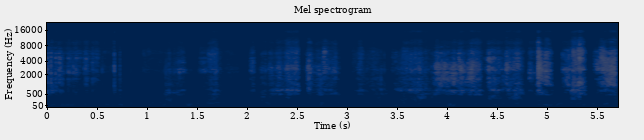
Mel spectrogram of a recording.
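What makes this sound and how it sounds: Long pointed acrylic nails scratch and dig into a small, solid, unwrapped green floral foam block held in the hands. The result is quiet, bright, crumbly scratching in uneven bursts with brief pauses between them, growing louder and sharper toward the end.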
